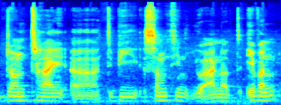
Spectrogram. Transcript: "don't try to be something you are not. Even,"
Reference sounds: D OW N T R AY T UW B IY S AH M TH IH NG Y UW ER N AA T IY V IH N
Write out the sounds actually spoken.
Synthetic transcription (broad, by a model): D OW N T R AY T UW B IY S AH M T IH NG Y UW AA N AA T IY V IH N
